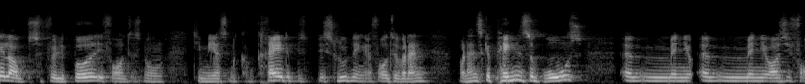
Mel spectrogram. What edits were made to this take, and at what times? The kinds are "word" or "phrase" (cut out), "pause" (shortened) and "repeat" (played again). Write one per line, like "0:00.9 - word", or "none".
0:06.9 - repeat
